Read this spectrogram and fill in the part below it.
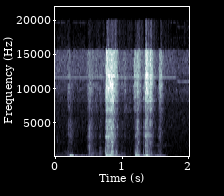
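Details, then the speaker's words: Quartz-lock direct-drive cassette deck in record level-setting mode, with line-in audio fed to it. Audio comes through in choppy crackling bursts, then cuts to silence as recording stops. Cause: a dirty switch that detects the erase-protect tab. "it's crackly and then it goes off but what's happened is it stopped recording it's not actually recording at the moment it's just so you can set your levels"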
